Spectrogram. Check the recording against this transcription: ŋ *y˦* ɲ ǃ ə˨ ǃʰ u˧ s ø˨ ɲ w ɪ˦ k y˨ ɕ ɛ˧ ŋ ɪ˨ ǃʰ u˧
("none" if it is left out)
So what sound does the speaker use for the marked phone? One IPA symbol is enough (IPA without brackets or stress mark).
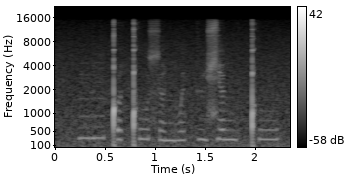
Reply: y˦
